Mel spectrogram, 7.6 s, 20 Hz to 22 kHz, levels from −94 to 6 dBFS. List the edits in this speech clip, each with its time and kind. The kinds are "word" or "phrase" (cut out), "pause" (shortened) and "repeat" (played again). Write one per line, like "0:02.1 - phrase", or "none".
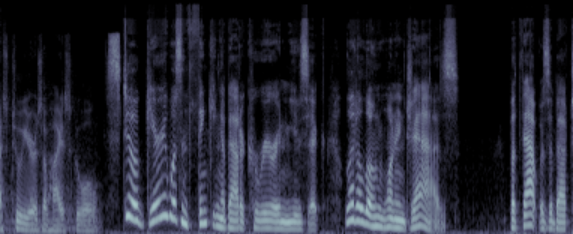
0:01.4 - pause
